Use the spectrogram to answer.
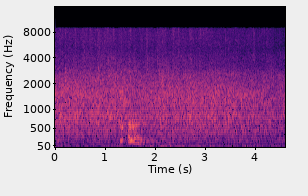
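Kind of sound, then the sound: crowd, audience applauding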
